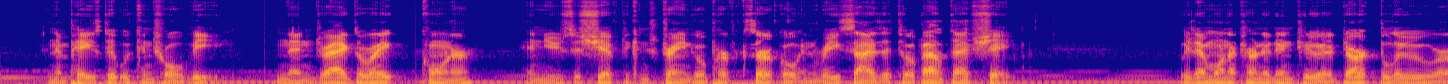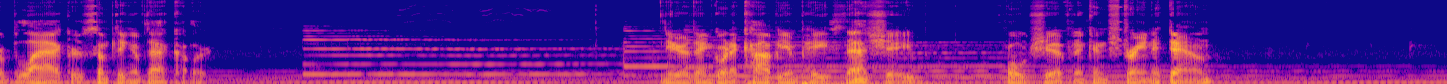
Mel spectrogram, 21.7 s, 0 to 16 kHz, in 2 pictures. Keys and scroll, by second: 16.1 ctrl+c, 16.7 ctrl+v.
